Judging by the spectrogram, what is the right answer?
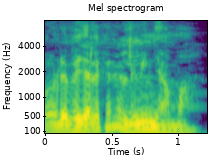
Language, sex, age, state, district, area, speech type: Santali, male, 45-60, Jharkhand, Bokaro, rural, spontaneous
